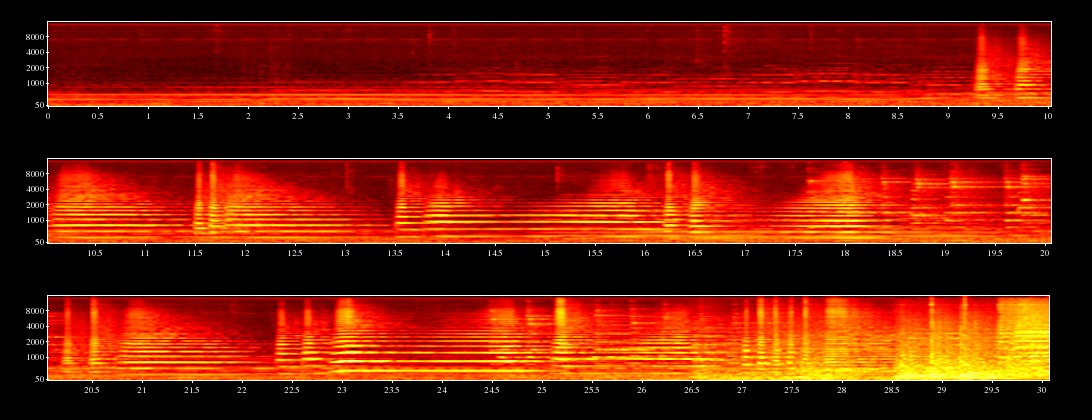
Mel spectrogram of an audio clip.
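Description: Symphonic wind band playing: soft, sustained low chords, then brass phrases (trumpets, trombones, euphonium and tuba) entering from about nine seconds in and building to a loud full-band climax near the end.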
